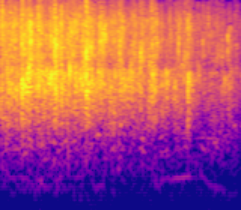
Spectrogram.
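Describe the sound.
An audience applauding: dense, steady clapping that holds at an even loudness for the whole stretch, with no clear gaps.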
